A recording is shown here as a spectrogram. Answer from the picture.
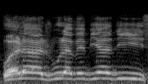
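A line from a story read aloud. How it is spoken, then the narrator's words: Exclaimed. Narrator (French): s'écria Morgan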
